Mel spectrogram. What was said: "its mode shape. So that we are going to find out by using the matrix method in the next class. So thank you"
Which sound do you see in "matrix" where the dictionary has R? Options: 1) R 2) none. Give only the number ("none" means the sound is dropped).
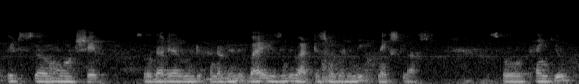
2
